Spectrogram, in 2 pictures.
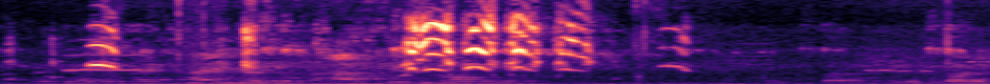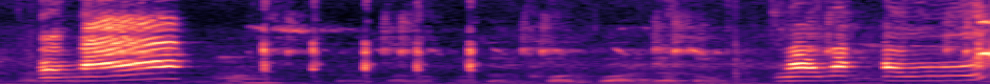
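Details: Indian ringneck parakeet talking and squawking: mixed speech-like syllables, clicks and harsh rising calls in irregular bursts, about one every two to three seconds.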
